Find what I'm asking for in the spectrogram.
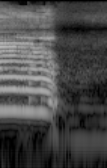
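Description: A rooster gives one short, loud, nasal call close by, which breaks off abruptly into a quiet background.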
